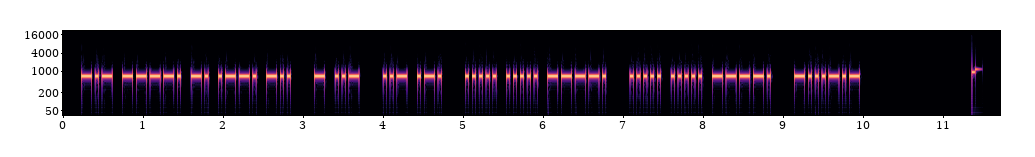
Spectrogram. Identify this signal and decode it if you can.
Morse code, heard as a keyed tone, about 27 wpm, 660 Hz. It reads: K9NPD TU UR 559 559 <BK>
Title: SOTA QSO Practice 28wpm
